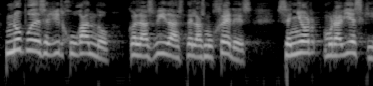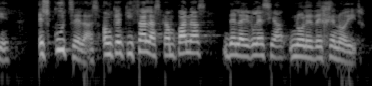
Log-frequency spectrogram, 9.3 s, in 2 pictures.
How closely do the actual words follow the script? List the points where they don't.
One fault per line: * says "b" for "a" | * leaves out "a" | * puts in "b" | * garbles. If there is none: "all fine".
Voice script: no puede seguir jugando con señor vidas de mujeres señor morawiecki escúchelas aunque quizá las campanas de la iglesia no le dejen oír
* says "las" for "señor"
* puts in "las"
